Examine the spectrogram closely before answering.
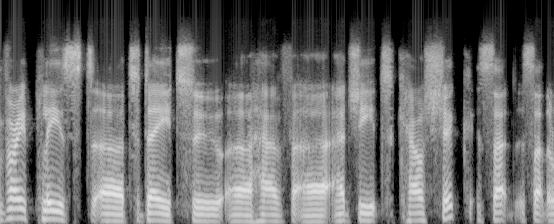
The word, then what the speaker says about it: Kaushik: So I'm very pleased today to have Ajit Kaushik. Is that the right pronunciation?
